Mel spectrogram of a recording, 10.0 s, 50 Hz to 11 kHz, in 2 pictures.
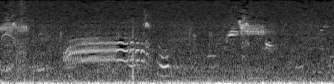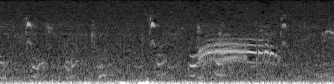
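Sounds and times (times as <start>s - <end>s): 
common murre growling calls: 0.0s - 2.9s, 4.4s - 9.3s
constant low roar: 0.0s - 10.0s.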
